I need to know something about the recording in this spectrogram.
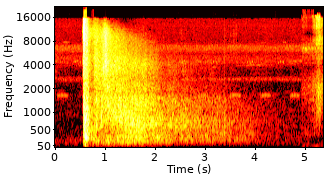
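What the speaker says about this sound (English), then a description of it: "here's second shot with the 30-30 after adjustments" A single loud 30-30 rifle shot fired while deer hunting, a sharp crack followed by a long rolling echo that fades over several seconds outdoors, with insects chirping faintly in the background.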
